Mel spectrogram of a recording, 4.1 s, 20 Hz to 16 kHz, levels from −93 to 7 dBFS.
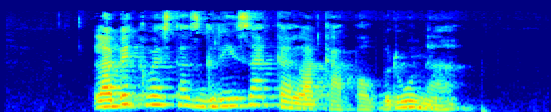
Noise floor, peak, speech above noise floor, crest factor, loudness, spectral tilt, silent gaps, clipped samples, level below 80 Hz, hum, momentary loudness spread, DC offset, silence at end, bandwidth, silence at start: -71 dBFS; -6 dBFS; 46 dB; 20 dB; -25 LUFS; -4 dB/octave; none; under 0.1%; -66 dBFS; none; 14 LU; under 0.1%; 0.7 s; 11.5 kHz; 0.7 s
